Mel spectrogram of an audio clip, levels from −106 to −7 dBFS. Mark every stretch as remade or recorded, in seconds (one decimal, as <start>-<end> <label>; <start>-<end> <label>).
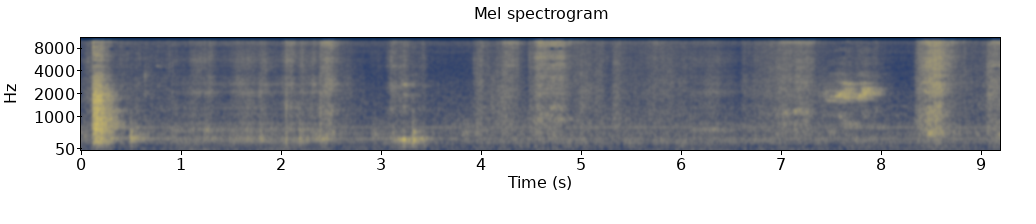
0.0-0.9 recorded; 0.9-2.4 remade; 2.4-6.1 recorded; 6.1-6.6 remade; 6.6-9.2 recorded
